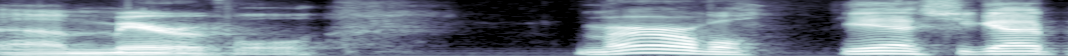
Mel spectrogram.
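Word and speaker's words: Maryville: of Knoxville in a little town called marville merille yes you got to pronounce it correctly right merille yeah how' you know I grew up in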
